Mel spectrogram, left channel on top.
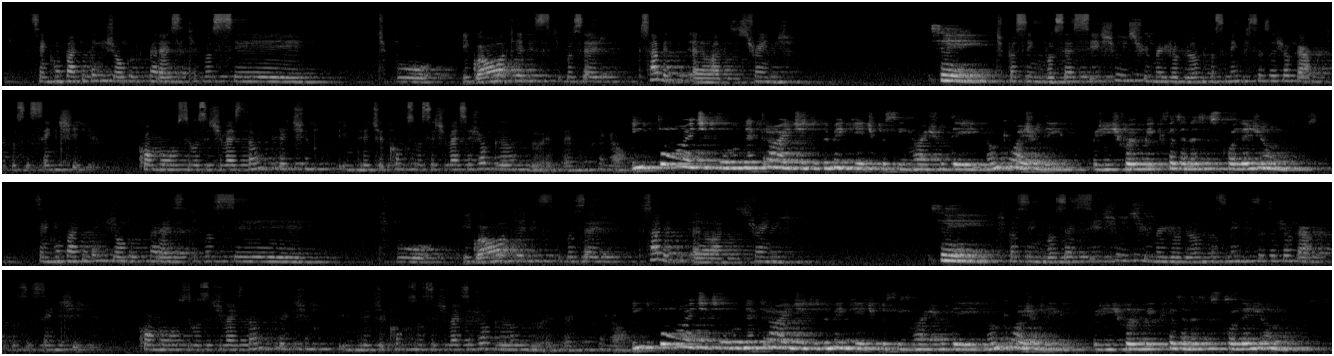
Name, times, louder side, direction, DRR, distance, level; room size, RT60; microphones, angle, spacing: voice 1, 0.3-3.0 3.8-4.3 4.6-6.1 6.4-7.9 10.1-14.1 14.7-19.6, left 2 dB, 90° left, 1 dB, 5.8 m, -39 dB
voice 2, 9.3-9.8 19.6-26.2, equal, 45° left, 5 dB, 3.9 m, -26 dB
27.5 x 26.0 x 6.5 m, 0.93 s
head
